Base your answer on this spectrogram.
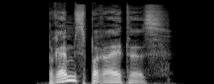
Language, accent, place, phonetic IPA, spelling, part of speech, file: German, Germany, Berlin, [ˈbʁɛmsbəˌʁaɪ̯təs], bremsbereites, adjective, De-bremsbereites.ogg
- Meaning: strong/mixed nominative/accusative neuter singular of bremsbereit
